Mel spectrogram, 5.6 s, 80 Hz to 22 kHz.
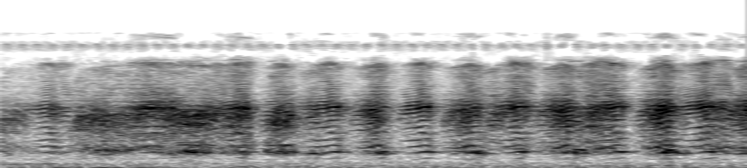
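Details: Frogs in full chorus in a tropical storm at Driver, Northern Territory, Australia, on 13 December 2013, captured on a phone set down and left: continuous overlapping raspy croaking pulsing about three times a second, rising and falling in loudness.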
